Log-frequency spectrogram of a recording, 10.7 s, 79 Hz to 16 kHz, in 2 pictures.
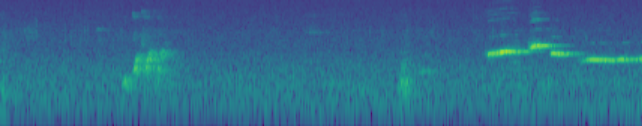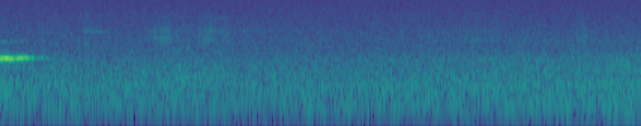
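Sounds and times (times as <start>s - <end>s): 
parrot whistling: 1.1s - 1.5s, 4.0s - 5.8s.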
